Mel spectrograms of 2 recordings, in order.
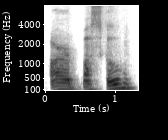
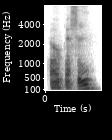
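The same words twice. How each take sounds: First: The c is said as a hard k sound. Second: The c is not said as a hard k.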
